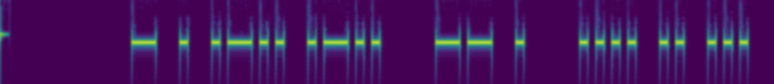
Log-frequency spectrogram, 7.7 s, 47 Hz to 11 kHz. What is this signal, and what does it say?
Morse code, heard as a keyed tone, about 15 wpm, 700 Hz. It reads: TELL ME HIS
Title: Sentences from Top 200 Words 15wpm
